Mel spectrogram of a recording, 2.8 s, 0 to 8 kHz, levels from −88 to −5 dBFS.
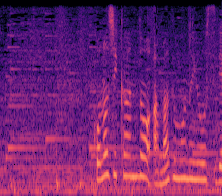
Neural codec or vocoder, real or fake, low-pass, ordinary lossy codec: none; real; 7.2 kHz; none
